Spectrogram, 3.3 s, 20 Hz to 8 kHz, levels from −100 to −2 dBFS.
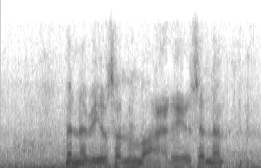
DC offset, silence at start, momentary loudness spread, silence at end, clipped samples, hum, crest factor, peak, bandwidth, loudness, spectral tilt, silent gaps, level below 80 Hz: under 0.1%; 0 s; 10 LU; 0 s; under 0.1%; none; 18 dB; -18 dBFS; 7 kHz; -36 LUFS; -5.5 dB/octave; none; -46 dBFS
